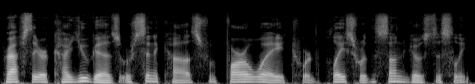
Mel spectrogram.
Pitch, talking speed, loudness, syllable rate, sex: 105 Hz, 225 wpm, -22 LUFS, 6.0 syllables/s, male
